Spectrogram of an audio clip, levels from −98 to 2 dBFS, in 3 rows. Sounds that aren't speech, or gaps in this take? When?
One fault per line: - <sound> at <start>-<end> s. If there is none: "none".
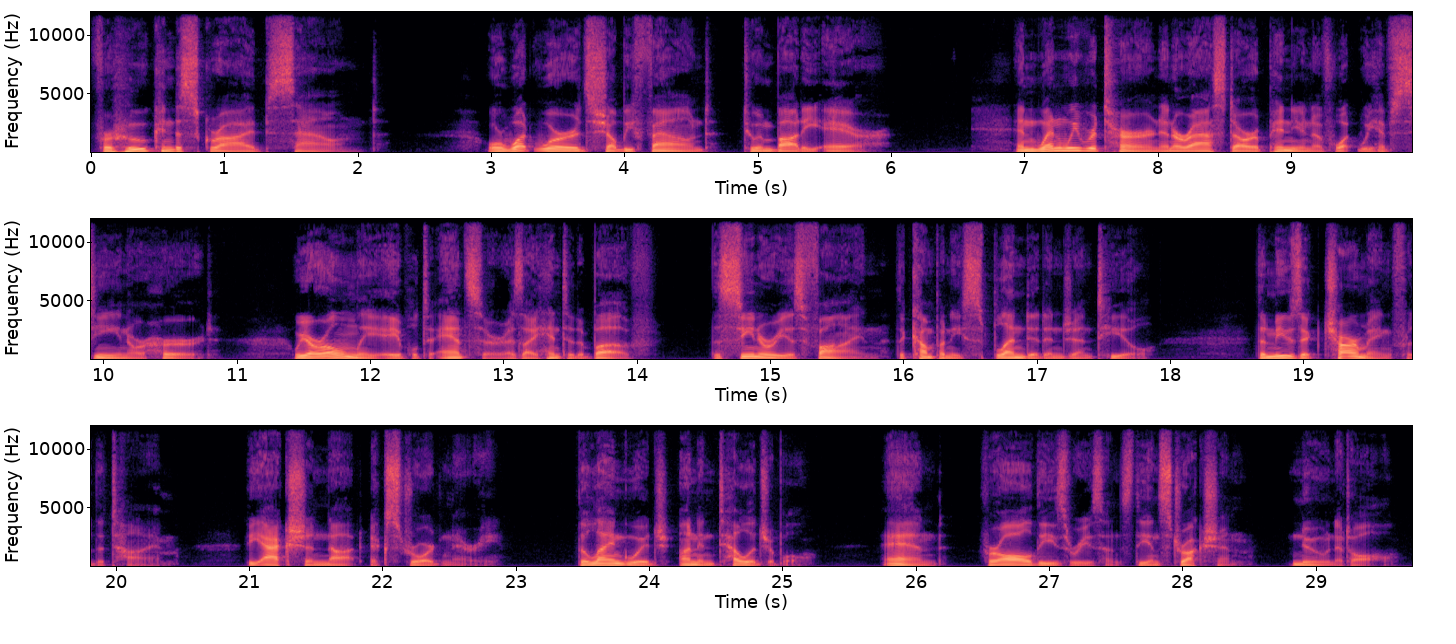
none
